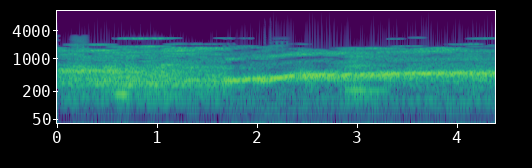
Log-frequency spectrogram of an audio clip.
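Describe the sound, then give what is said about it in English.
Eerie, atonal droning fills the whole stretch, a wavering tone sliding upward and then holding over a hiss of dissonant noise, steady and loud with no voices: the Wandering Soul Tape, a psychological warfare recording backing a Vietnamese fable, played from boats going up rivers at the Viet Cong. “And it was backed by these sort of creepy atonal sounds.”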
